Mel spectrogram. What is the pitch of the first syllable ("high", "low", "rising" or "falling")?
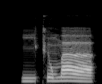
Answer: low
